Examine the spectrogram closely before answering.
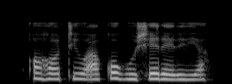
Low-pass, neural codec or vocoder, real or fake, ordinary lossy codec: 7.2 kHz; none; real; none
